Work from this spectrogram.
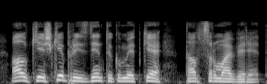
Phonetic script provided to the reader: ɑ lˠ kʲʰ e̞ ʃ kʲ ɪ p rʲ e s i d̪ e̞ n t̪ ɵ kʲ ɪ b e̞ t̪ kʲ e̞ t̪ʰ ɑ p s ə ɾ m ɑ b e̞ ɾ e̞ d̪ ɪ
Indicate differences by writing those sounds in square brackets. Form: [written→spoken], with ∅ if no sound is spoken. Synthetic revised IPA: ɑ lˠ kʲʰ e̞ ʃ kʲ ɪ p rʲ e [s→z] i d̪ e̞ n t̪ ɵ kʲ ɪ [b→m] e̞ t̪ kʲ e̞ t̪ʰ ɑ p s ə ɾ m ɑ b e̞ ɾ e̞ d̪ ɪ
